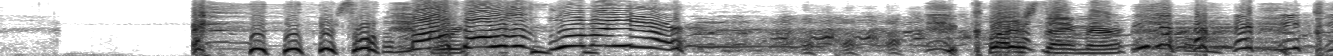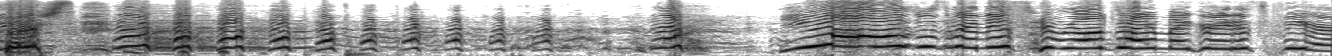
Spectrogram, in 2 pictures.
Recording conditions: outdoors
